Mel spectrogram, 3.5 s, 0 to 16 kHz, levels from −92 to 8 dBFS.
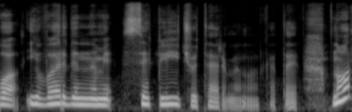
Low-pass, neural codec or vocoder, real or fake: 14.4 kHz; autoencoder, 48 kHz, 128 numbers a frame, DAC-VAE, trained on Japanese speech; fake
